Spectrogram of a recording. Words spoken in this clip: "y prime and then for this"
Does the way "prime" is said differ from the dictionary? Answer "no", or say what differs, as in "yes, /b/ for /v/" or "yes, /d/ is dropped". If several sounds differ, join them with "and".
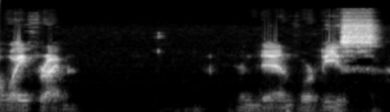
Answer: yes, /f/ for /p/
